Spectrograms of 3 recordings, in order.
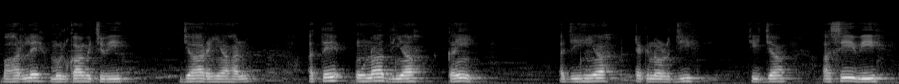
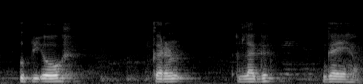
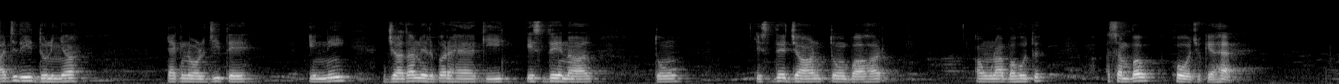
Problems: constant background noise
